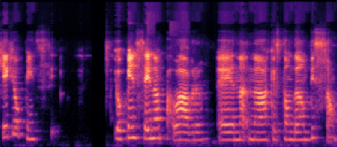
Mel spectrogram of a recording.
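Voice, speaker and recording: A plain, everyday voice from a woman, fairly high-pitched, with fairly even intonation. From Brazil, Minas Gerais. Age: 20s. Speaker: podcast co-host. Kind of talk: casual chat. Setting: video call from home.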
